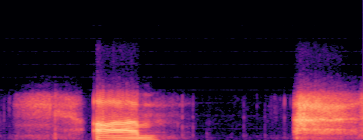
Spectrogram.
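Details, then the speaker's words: An adult woman's breathy inhalation, then a brief whistling musical tone, then another noisy breath; she wonders whether wind stirring things up the day before triggered it, and she struggled to breathe that day; wheeze. "that whistle that was a wheeze and I don't know if it was the wind yesterday they kicked things up for me"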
